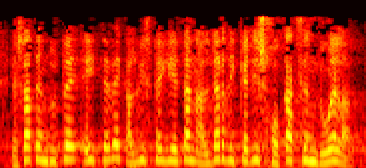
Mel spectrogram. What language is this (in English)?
Basque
